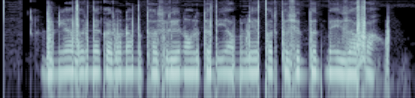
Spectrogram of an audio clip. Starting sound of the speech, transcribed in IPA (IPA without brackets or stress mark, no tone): d̪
